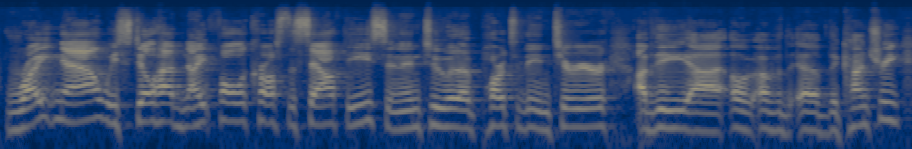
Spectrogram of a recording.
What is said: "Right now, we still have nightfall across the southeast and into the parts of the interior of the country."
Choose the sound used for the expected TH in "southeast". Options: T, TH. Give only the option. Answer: TH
